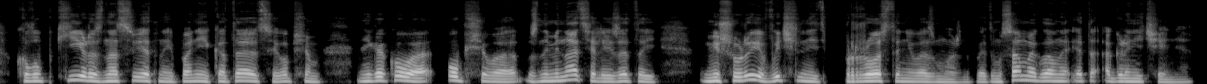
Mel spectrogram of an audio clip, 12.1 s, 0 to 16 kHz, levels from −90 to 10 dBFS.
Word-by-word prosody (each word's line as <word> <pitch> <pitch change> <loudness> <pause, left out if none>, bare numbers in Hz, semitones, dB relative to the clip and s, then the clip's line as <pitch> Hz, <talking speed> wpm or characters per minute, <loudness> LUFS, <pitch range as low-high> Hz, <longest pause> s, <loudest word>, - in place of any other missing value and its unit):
клубки 150 +6 -1
разноцветные 150 -3 +1
по 140 - -1
ней 145 -2 -1
катаются, 140 0 0
и, - - -2
в - - -2
общем, 130 -2 -5 0.3
никакого 150 0 +4 0.2
общего 130 -7 +1
знаменателя 150 +2 0
из 130 0 -2
этой 135 -5 -1 0.4
мишуры 165 +6 +3
вычленить 150 -3 -2 0.2
просто 145 +2 +4
невозможно, 115 -5 -4
поэтому 120 +1 -5
самое 190 +5 +1
главное- 150 -2 +2
это 150 0 -5
ограничение. 125 -6 -4
145 Hz, 110 wpm, -23 LUFS, 125-155 Hz, 0.4 s, никакого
